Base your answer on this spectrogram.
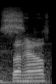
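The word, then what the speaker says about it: Son House: I need to check out this Sunrise guy. Is that right? Did I get it right? – Sunhouse.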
